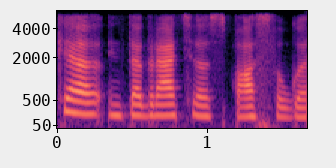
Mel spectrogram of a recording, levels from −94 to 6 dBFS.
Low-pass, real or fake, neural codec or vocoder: 5.4 kHz; fake; codec, 16 kHz, 0.8 kbps, ZipCodec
